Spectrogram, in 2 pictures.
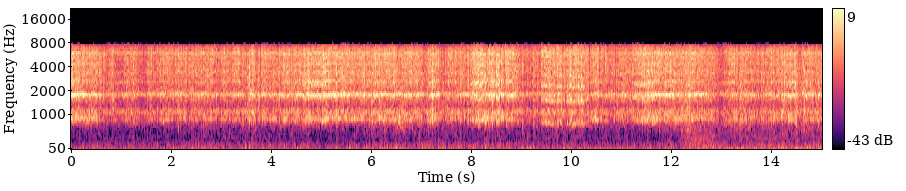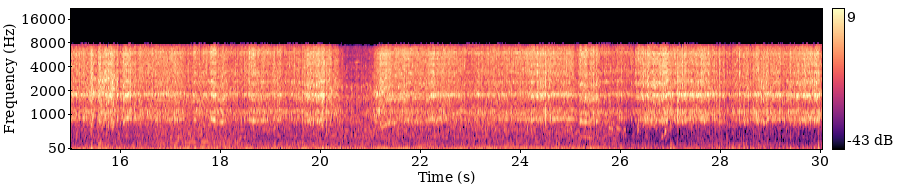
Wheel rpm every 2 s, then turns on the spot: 230, 230, 230, 230, 220, 220, 230, 230, 230, 220, 100, 210, 230, 230, 230.
none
